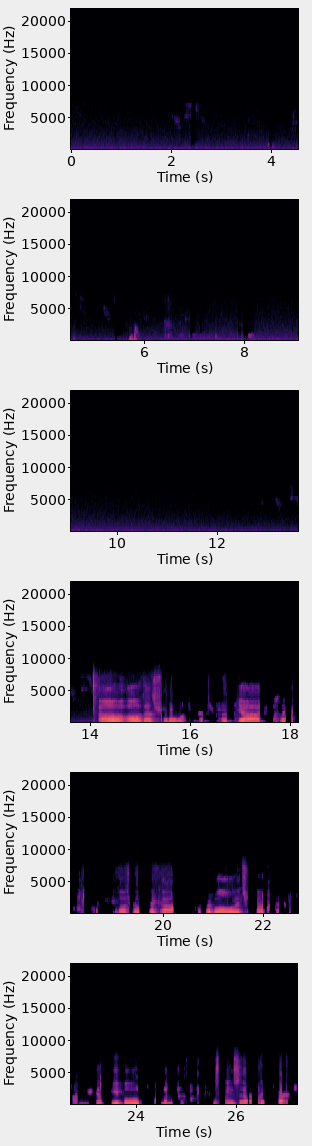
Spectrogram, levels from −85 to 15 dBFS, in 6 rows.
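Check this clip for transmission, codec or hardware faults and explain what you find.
Three kinds of echo-canceller fault are audible in this speech, all from the far-end loudspeaker path. The audio stops near 8 kHz, which fits a wideband Opus call at roughly 24 kbps.

Other side's voice leaking through, at 3.94 s, 8.07–8.20 s, 15.41–19.91 s, 21.68–24.05 s and 25.63–25.92 s. This is likely residual echo that the canceller failed to subtract from the microphone. The early scraps sit far below the talker, around 30 to 35 dB down. The longer stretches rise to roughly 20 dB below.

Background gated by the echo canceller, at 5.42–5.54 s. While the loudspeaker played, the canceller clamped the microphone. The room sound dips by about 15 dB for about a tenth of a second, then returns as the gate releases.

Speech suppressed in double talk, from 15.46 s to the end. With both sides talking, the canceller likely could not tell the near talker from the echo and turned everything down. 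The talker's voice dips, dulls and breaks up, with drops reaching around 40 dB.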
